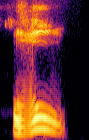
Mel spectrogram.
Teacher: ada ketebalan, ya, ketebalan pada pengucapan huruf dha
